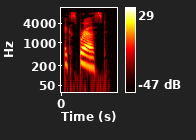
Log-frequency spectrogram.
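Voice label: "expressed", British English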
